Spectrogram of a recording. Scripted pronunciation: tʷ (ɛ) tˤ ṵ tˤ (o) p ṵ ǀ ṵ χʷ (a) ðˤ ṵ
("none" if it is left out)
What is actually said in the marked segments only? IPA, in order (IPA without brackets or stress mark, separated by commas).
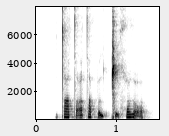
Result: ɛ, u, ə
